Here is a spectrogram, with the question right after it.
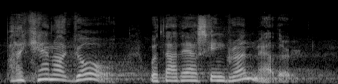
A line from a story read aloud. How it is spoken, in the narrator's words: faltered Rupert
